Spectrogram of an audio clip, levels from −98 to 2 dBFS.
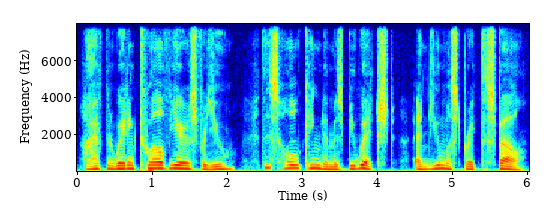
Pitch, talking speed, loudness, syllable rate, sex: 140 Hz, 190 wpm, -17 LUFS, 4.8 syllables/s, male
